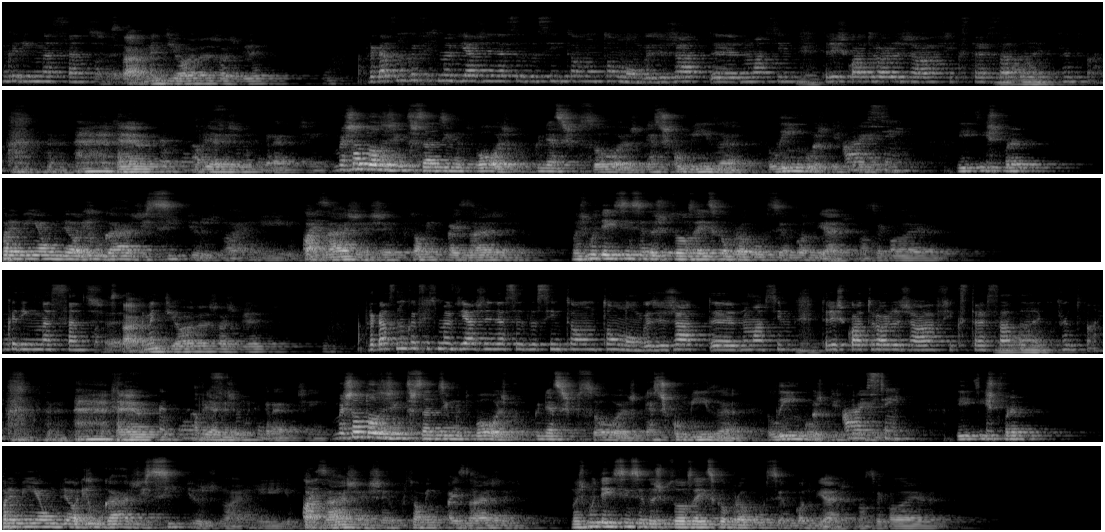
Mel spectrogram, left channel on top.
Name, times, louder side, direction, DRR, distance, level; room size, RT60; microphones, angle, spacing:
voice 1, 0.0-1.6 3.6-11.3 12.1-12.2 12.6-13.7 19.4-20.0 20.8-21.0 25.0-25.2, right 5 dB, 45° right, 7 dB, 0.3 m, -35 dB
voice 2, 0.9-2.6 7.9-8.1 9.9-10.4 11.0-16.1 16.3-18.3 18.7-19.8 20.6-21.2 22.0-27.2 27.7-31.6, equal, 70° right, 2 dB, 0.7 m, -29 dB
3.6 x 2.1 x 3.5 m, 1.1 s
head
